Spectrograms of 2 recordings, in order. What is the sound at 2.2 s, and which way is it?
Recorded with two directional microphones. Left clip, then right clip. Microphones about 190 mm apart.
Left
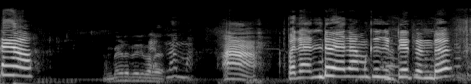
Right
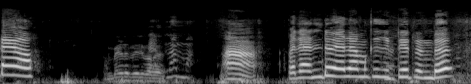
Speech, 20° right (ahead or behind).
